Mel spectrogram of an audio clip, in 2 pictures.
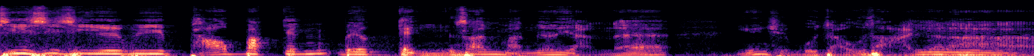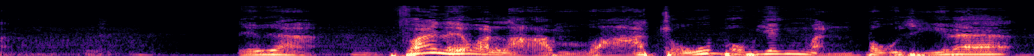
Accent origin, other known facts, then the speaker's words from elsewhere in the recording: Hong Kong; 我哋香港人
